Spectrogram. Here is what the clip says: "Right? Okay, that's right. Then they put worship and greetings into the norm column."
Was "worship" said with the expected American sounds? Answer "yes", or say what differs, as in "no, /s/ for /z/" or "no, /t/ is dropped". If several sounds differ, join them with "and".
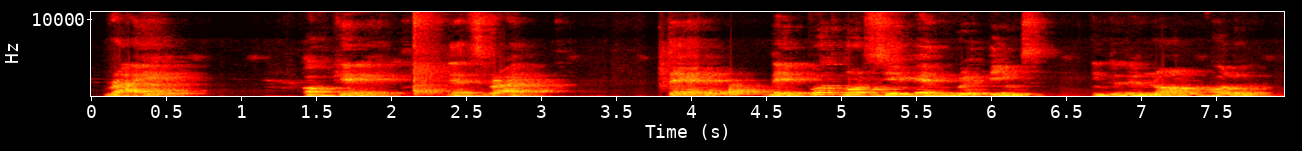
no, /s/ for /ʃ/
